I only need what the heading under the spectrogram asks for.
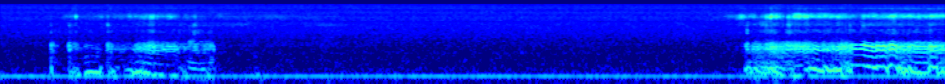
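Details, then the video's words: Sleeping Pekingese dog snoring in a small room: a two-second rough, buzzing snore, a few seconds of quiet breathing, then a louder drawn-out snore, over a constant low hum. "Pekingese snores （ペキニーズのいびき）"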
